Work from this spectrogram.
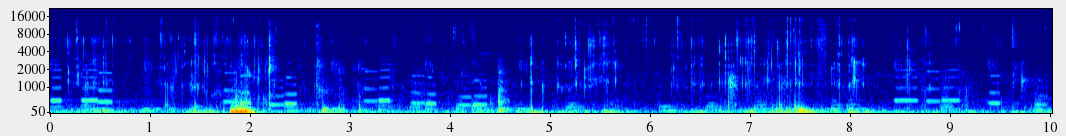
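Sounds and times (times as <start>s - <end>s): dog chewing meat: 0.0s - 10.0s.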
